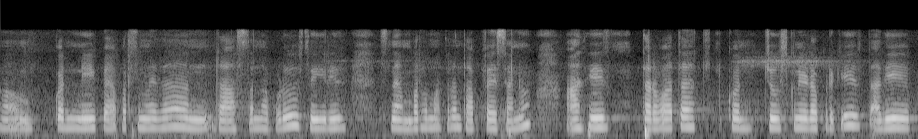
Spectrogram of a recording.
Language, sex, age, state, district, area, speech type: Telugu, female, 45-60, Andhra Pradesh, East Godavari, rural, spontaneous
